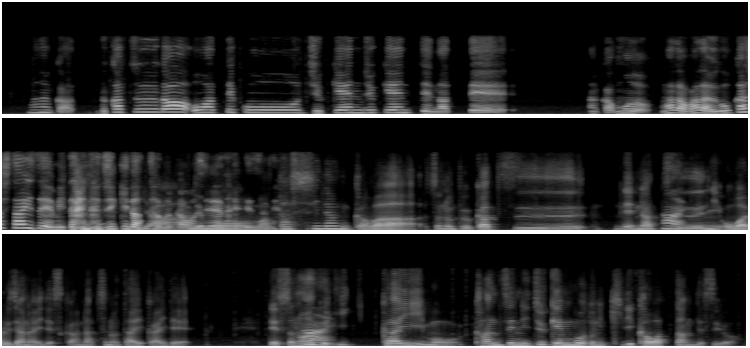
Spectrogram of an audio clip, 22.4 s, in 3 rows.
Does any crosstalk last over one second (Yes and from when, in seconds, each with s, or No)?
Yes, from 8.8 s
